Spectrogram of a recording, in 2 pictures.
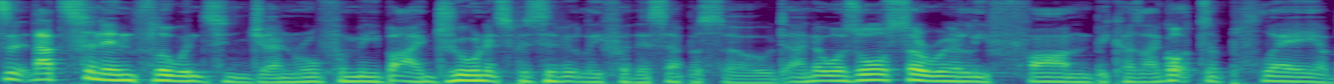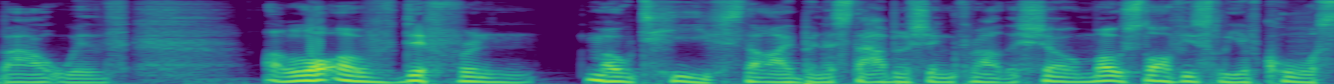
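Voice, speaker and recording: Low-voiced man, hesitant podcast talk. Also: normal speed, darkish tone. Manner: hesitant, lots of ums and restarts. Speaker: podcast co-host and composer. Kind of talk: casual podcast Q&A chat.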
